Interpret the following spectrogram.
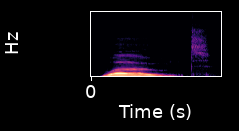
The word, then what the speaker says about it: won't: difference oh oh oh so your mouth the jaw closes a bit with this one and your lips close as well like this watch again oh oh oh think of wow like the second half of wow oh oh kind of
